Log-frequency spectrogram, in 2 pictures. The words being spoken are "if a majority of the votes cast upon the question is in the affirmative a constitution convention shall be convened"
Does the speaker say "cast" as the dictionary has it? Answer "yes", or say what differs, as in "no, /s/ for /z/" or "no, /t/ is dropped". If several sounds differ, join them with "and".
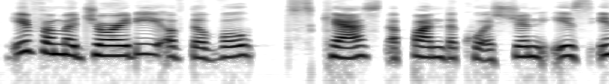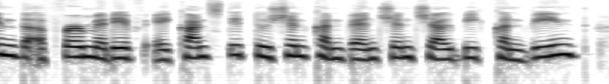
yes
